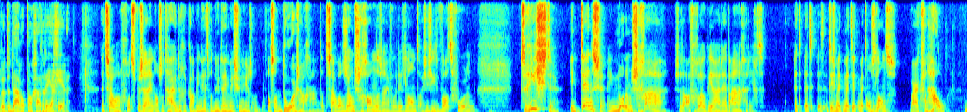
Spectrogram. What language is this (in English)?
Dutch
